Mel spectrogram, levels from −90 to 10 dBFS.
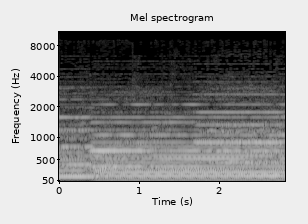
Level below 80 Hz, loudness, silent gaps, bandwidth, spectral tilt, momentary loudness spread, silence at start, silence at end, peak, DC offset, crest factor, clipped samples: -36 dBFS; -18 LUFS; none; 5.6 kHz; -10.5 dB/octave; 2 LU; 0 s; 0 s; -4 dBFS; under 0.1%; 12 dB; under 0.1%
